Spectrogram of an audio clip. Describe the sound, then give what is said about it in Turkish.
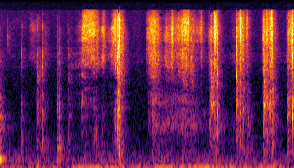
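Tarot cards being shuffled, a steady run of soft, crisp papery flicks and riffles with a few sharper snaps, continuing for several seconds with no one talking. “Kartlarla oynayayım birazcık.”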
